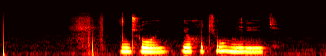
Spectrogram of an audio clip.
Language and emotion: Russian, sad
